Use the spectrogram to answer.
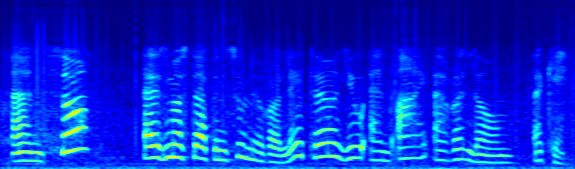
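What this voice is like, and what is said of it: Phony French accent. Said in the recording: “you can drop that phony French accent”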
